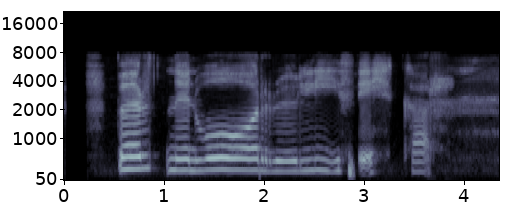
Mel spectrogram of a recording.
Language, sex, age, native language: Icelandic, female, 9, Icelandic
